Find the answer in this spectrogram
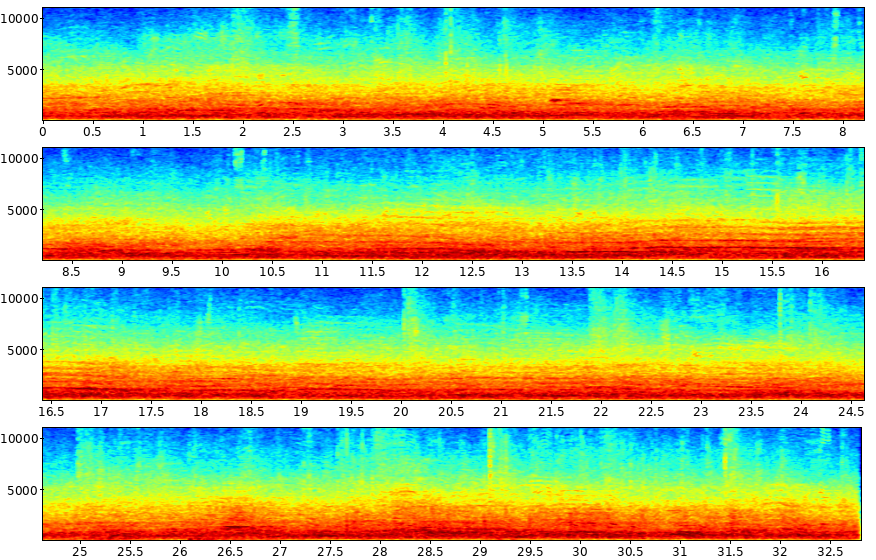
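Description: Indoor sports-hall ambience: steady, indistinct chatter of many voices, with a few soft thumps.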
